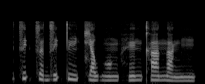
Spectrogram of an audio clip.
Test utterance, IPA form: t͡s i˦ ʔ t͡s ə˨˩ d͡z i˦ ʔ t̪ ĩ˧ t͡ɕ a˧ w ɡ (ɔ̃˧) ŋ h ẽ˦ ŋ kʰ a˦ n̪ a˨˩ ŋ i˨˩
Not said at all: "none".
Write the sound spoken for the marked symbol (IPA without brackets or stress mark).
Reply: ɔ̃˧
